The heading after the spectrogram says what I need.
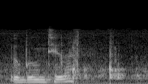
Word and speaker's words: Ubuntu: I've actually got Ubuntu up top, Ubuntu, for those of you that think I'm pronouncing it wrong, and then there's Fedora,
